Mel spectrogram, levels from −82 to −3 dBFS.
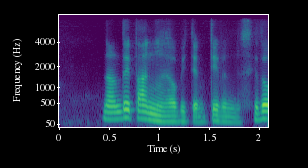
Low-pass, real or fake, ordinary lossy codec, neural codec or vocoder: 7.2 kHz; fake; none; codec, 24 kHz, 0.9 kbps, WavTokenizer, large speech release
